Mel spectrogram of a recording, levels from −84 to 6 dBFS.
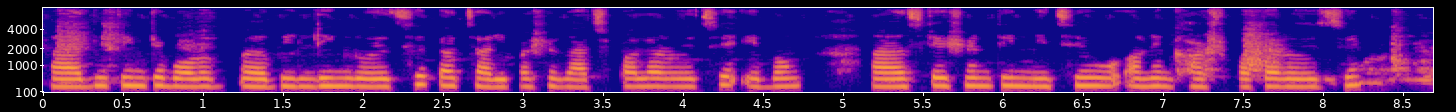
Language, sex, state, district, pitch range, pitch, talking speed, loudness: Bengali, female, West Bengal, North 24 Parganas, 225-245 Hz, 230 Hz, 140 wpm, -20 LUFS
